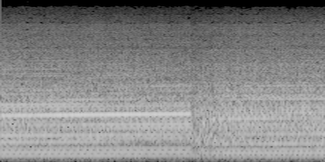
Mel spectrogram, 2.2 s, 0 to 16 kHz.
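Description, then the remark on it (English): A 2.6-litre V6 Acura GTP prototype race car engine screams at high revs with a steady, harmonic whine, then briefly dips in pitch as it shifts before climbing again. Its rev limit is set at just over 9,500 rpm. It's loud, with no voices. “And that Acura has the highest rev limit of any of the GTPs.”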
